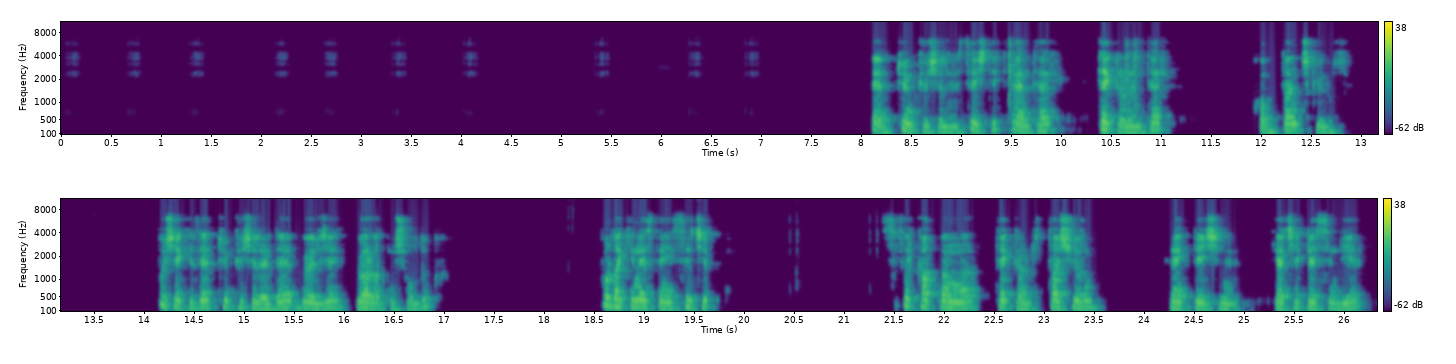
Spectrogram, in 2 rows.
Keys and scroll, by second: 9.3 Return, 22.6 Escape.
